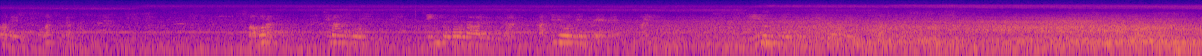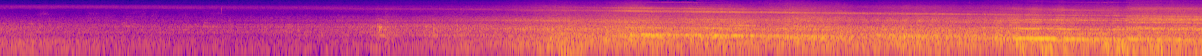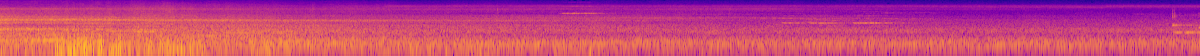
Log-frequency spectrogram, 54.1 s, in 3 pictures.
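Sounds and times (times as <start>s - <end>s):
high wheel squeal: 25.5s - 35.5s, 44.4s - 45.3s, 47.2s - 50.2s.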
